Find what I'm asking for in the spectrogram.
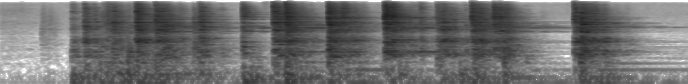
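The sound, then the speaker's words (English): A small saucepan is set on a stove with many sharp, ringing metallic clanks and clatters. Repeated hard impacts come in an uneven rhythm, each with a brief bright ring. “So I got my saucepan, putting it on the stove.”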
